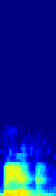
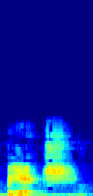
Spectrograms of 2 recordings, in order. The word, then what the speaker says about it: Bitch: Yep, that's how it's spelled and pronounced. Not Bick, not Beesh. Mr. Bitch.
